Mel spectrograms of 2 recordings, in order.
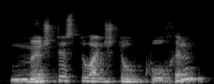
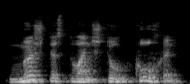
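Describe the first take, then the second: First: The voice goes higher at the end. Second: The voice goes lower at the end. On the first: "ou eu posso também levantar" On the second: "Olha só como a minha voz lá baixou"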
